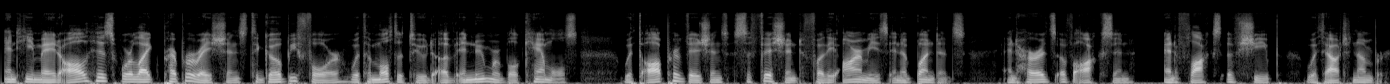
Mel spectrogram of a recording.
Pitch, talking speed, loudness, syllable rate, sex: 105 Hz, 150 wpm, -20 LUFS, 4.9 syllables/s, male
